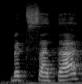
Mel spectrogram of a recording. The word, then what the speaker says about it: Betzatá: El estanque de Betesda, o Betzatá, como se pronuncia en hebreo, es un estanque que existe ahora en una de las partes de la ciudad vieja de Jerusalén.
